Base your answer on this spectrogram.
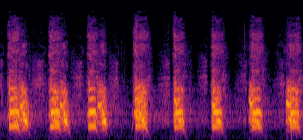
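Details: Hunting dogs Barcode and Ike baying at a tree after treeing a raccoon on a coon hunt: loud, hoarse, drawn-out barks repeated roughly twice a second in a steady rhythm, with no other sounds between them.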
